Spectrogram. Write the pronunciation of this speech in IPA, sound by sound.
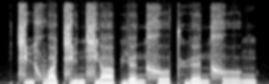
t͡ɕ ḭ˨˩ x w ä˥˩ t͡ɕ i˥ n ɕ j ä˥ p j ɛ˥˧ n x ɤ˥˧ t̪ʰ ɥ ɛ˥˩ n x ɤ˧˥ ŋ

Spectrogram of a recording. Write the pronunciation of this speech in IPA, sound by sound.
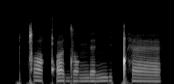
ǀ ɔ˦˨ qʼ u˦˨ d ɔ˨ ŋ ɛ˨ ŋ i˦ ǃʰ æ˦˨

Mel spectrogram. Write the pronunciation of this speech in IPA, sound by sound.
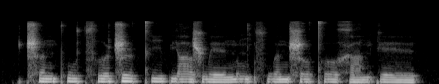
ʈ͡ʂʰ ə˨˩ n pʰ u˨˦ t͡sʰ ɹ̩˨˦ ʈ͡ʂ ɻ̩˥˨ t̪ʰ i˨˦ p j ä˥˨ ʂ w e˨˩ ɪ̯ n̪ ʊ˥˨ ŋ t͡sʰ w ə˦ n ʂ ɤ˥˨ t̪ʰ ɤ˥˨ x a˨˦ n k e˥˨ ɪ̯

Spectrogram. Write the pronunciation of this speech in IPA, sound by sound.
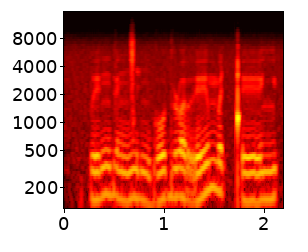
p e ŋ ɡ ɛ ŋ͡ǀ i ŋ ɡ o d ɹ ʌ r e m ɛ ǃ e lʲ

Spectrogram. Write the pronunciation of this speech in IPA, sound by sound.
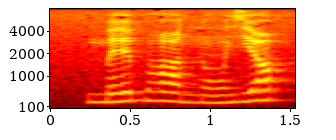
m ɛ bʱ ɑ n õ zʲ ɑ

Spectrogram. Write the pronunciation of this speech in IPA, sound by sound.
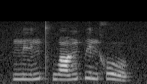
n̪ i˧˥ n t̪ʰ w ɑ˧˥ ŋ p i˥˧ n x o˥˩ ʊ̯

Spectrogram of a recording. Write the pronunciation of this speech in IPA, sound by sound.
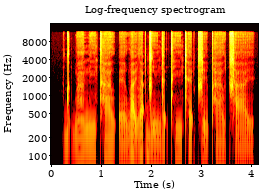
d ʊ˦ ʔ b ã˦ n ĩ˦ tʰ a˦ ʊ̯ ʔ ɛ˨ w a̰˦˨ ɪ̯ l ä˦ ʔ d͡ʑ ĩ˨ ɡ ɛ˦ ʔ tʰ ĩ˦ kʰ ɛ˦ ʔ t͡ɕ ḛ˦˨ ɪ̯ pʰ a˦ ʊ̯ t͡ɕʰ a˨ ɪ̯

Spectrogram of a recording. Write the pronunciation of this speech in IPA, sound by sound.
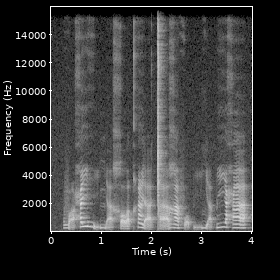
v ɑ̰ ħ i ɦ ḭ ɲ a̰ χ ɔ̰ qʰ i ɾ a̰ ǀ a̰ ʁ a f ɔ̰ p ḭ ʎ a̰ p i ħ a

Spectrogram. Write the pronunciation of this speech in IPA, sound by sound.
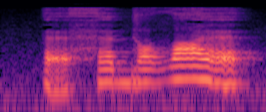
ɛ̰ h ɛ bʲ ɯ ðˤ ɛ

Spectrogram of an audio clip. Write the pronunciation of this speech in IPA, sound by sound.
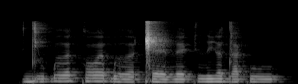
dʲ u˨ ɓ ɤ˦ ɐ̯ k ɔ˦ ɐ̯ ɓ ɤ˨ ɐ̯ ǁ ɛ˨ ð ɛ˨ k ð i˦ ɐ̯ d a˦ k u˦

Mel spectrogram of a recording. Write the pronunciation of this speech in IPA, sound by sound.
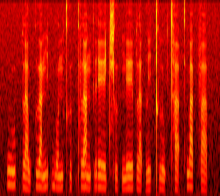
w u˦˥ k̚ p l a˩˦ w k ɯ˧ a̯ ŋ i˦˥ t̚ b o˧ n kʰ ɯ˨˩ k̚ pʰ l a˧ ŋ k r eː˧ t͡ɕʰ ɯ˨˩ k̚ ŋ eː˦˥ p l a˨˩ t̚ l i˨˩ t̚ kʰ l u˨˩ ʔ tʰ a˨˩ ʔ kʰ w a˥˩ k̚ f a˨˩ p̚

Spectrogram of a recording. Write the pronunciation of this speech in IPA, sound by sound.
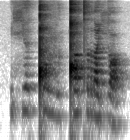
ç ɛ̤ ǃ u ɮ ṳ ǃ u tˤ r ɜ ç ɒ

